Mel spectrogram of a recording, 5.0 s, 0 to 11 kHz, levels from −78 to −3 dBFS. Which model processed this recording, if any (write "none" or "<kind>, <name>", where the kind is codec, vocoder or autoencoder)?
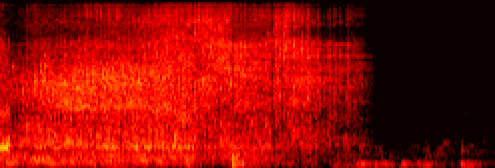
vocoder, WaveNeXt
